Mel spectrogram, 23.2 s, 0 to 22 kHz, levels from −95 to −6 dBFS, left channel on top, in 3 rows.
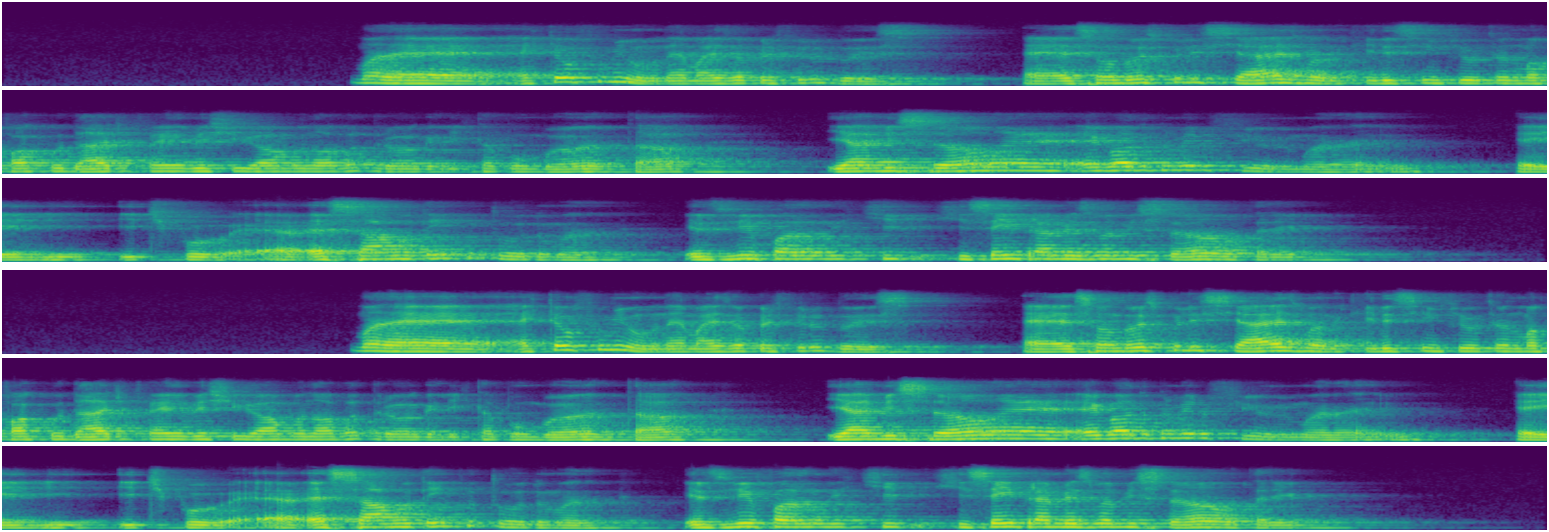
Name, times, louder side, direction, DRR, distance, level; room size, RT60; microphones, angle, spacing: voice 1, 1.8-4.5 5.1-11.2 11.9-14.8 15.3-18.4 18.9-21.9, right 1 dB, 35° right, 5 dB, 0.7 m, -18 dB
13.0 x 7.9 x 6.7 m, 1.2 s
head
